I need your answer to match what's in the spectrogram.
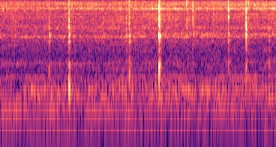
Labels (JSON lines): {"label": "anthrophony, boat engine", "recorder": "HydroMoth"}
